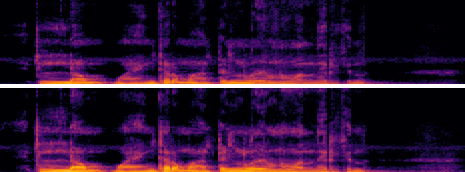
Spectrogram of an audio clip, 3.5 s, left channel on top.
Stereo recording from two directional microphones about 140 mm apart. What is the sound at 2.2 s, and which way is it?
Speech, 30° right (ahead or behind).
